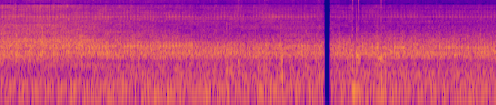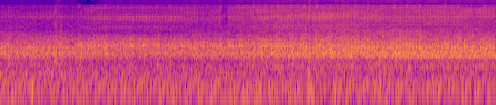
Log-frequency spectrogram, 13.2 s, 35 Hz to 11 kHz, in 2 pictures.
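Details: Jaguar XFR AJ133 5.0 V8 idle misfiring on rear half, cylinders 5–8, cylinder 6 first; codes P0300, P0306, P1315, P228F fuel pressure regulator too high, P00C6 rail pressure low cranking. Uneven lumpy beat, about three pulses a second.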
